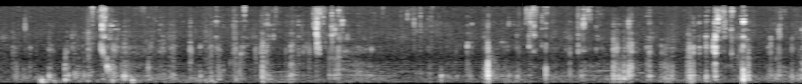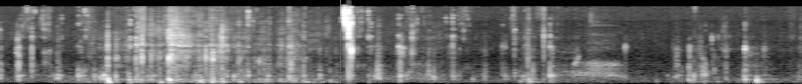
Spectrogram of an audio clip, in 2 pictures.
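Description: Close-miked chewing and crunching of spoonfuls of edible clay: a crumbly, wet mouthful broken down with irregular crisp crunches and mouth clicks, busiest a little past the middle, with one sharp click about eleven and a half seconds in.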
